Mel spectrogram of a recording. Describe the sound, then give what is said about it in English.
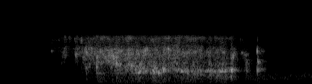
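Water is poured steadily into a glass as a ritual offering for about two seconds, with a bright, splashing rush that rises slightly in pitch, ending with a couple of soft drips. Fairly quiet, with no voices. “Pour a glass of water to my Mother's spirit, and I say Ashe.”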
